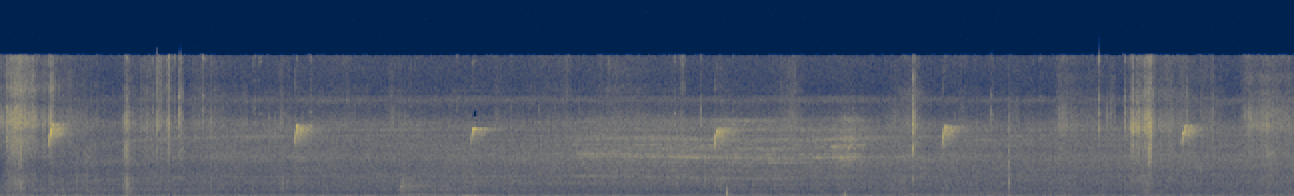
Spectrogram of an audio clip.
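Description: Outdoor background with a small bird giving short, high, falling chirps every second or two. A soft low thump comes about five seconds in.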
